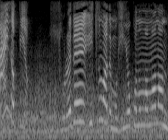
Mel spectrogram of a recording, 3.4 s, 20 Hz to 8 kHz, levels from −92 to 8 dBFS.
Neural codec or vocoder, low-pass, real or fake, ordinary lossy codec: none; none; real; none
